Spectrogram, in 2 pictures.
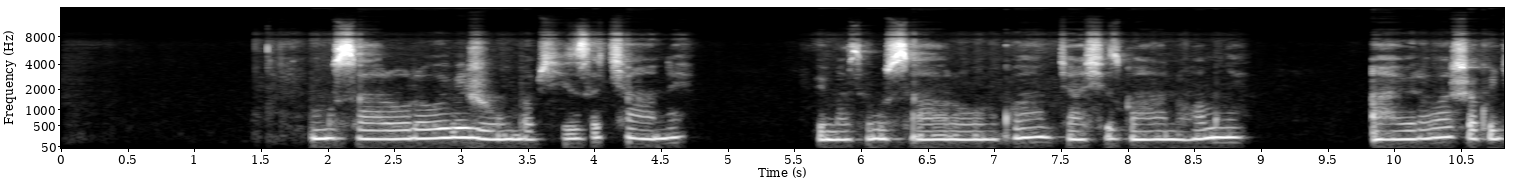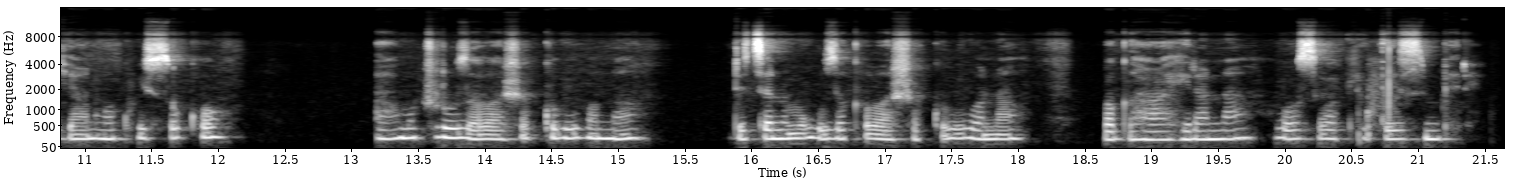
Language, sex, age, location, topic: Kinyarwanda, female, 36-49, Musanze, agriculture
